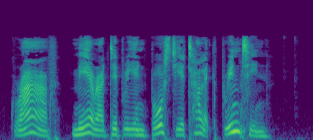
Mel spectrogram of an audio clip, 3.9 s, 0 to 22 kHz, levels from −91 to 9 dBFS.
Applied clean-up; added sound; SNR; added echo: none; none; none; none.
